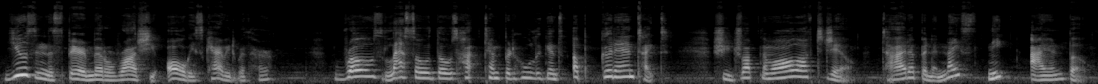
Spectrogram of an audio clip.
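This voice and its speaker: Female narrator for kids' picture book: highly animated pitch, medium register, a touch of rasp, emphatic and dramatic. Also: a little slow. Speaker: storybook narrator. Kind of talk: expressive children's read-aloud.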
